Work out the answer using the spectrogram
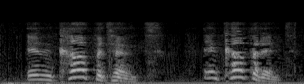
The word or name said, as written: incompetent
